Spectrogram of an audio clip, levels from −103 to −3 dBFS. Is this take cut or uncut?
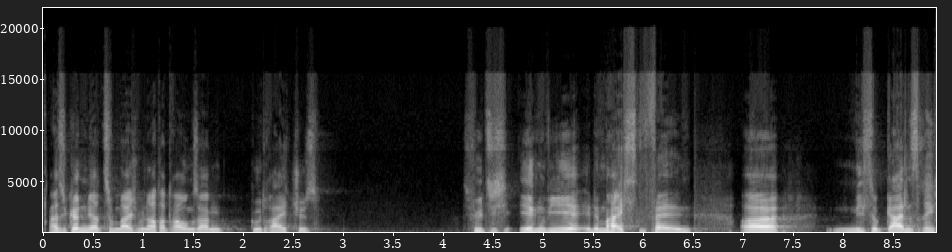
uncut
